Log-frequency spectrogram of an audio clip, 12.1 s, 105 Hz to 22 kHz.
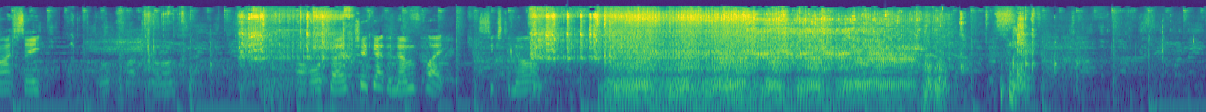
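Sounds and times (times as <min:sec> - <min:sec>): scooter engine revving: 0:02.4 - 0:03.7, 0:05.3 - 0:09.8.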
